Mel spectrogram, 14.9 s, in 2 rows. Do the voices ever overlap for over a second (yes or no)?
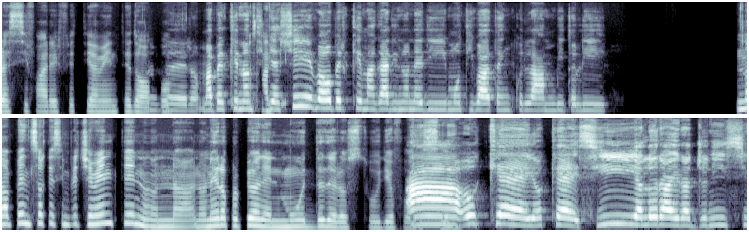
no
